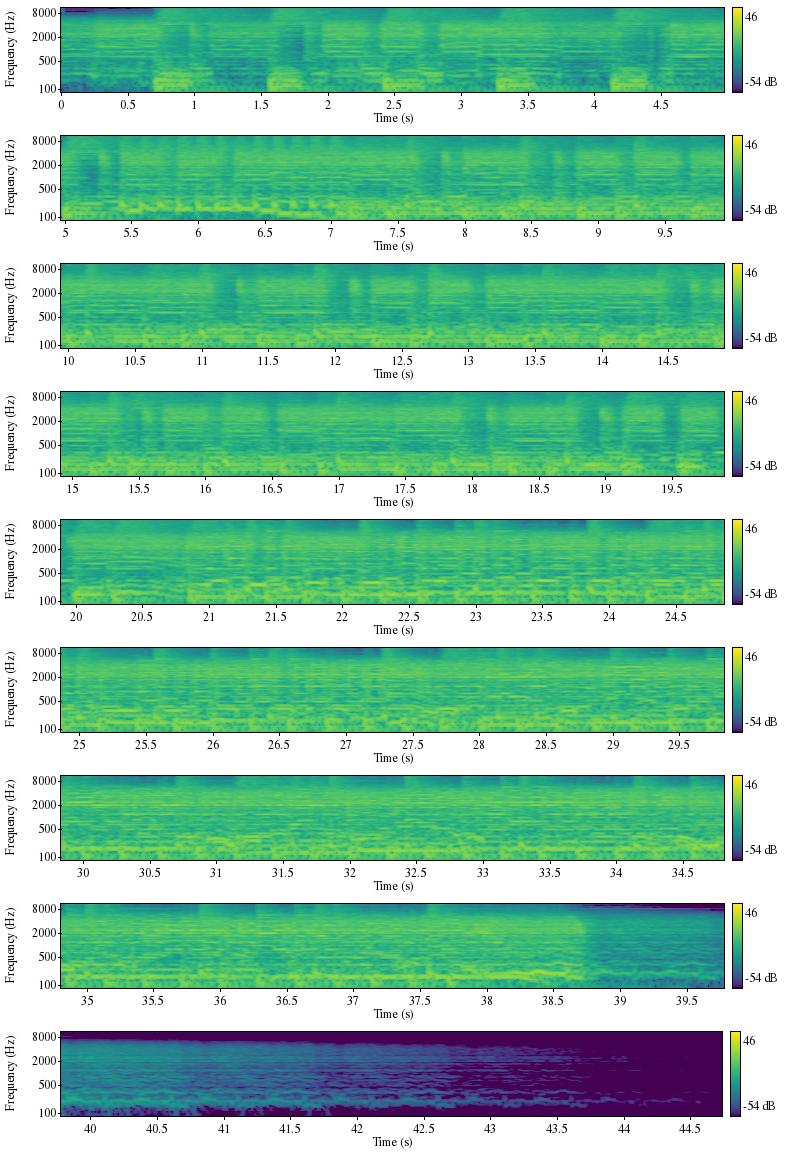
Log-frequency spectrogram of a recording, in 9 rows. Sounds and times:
Electric guitar: 0:00.0 - 0:42.7
Strum: 0:00.7 - 0:39.7.

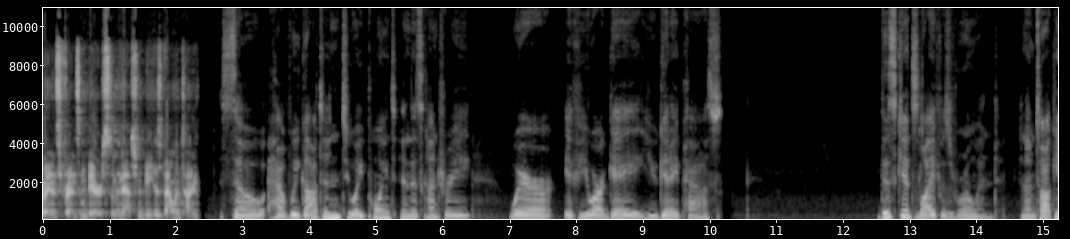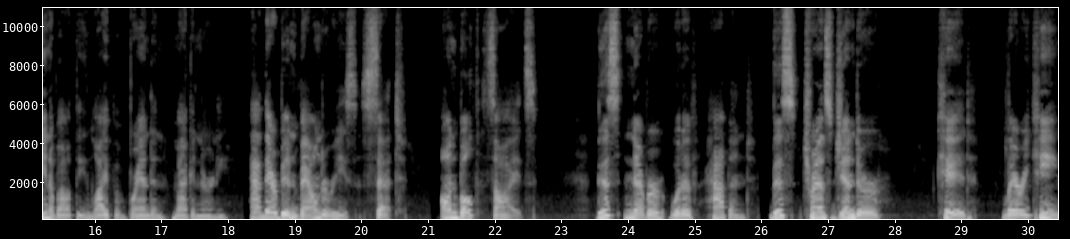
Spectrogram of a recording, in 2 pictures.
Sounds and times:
Narration, monologue: 0:00.0 - 0:30.4.

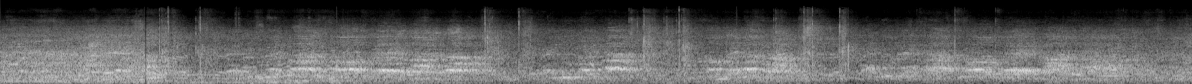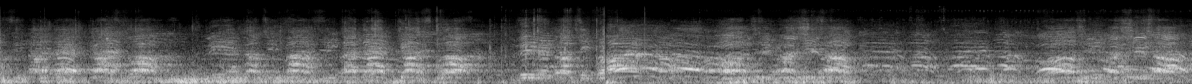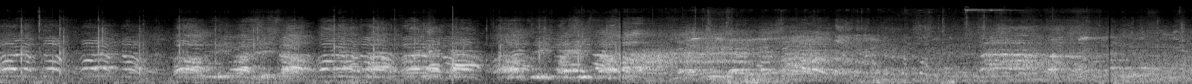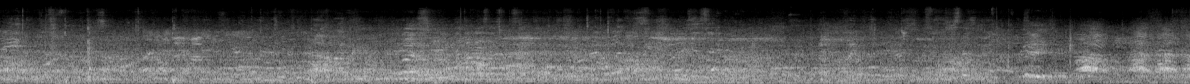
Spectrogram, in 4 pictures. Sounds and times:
Battle cry: 0:00.0 - 0:32.7, 0:44.0 - 0:47.6
Crowd: 0:00.0 - 0:47.6.

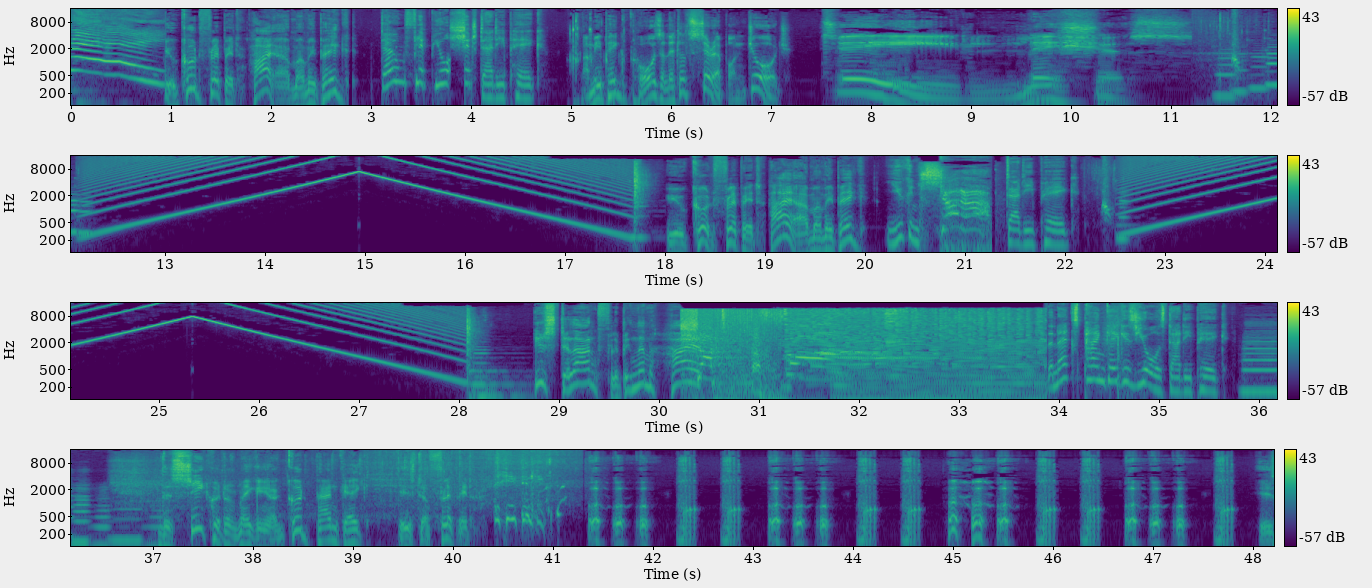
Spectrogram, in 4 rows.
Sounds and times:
Speech: 0:05.1 - 0:11.2, 0:28.8 - 0:31.9, 0:37.1 - 0:40.3
Music: 0:11.4 - 0:12.3, 0:28.2 - 0:28.8, 0:35.8 - 0:37.2
Grunt: 0:41.8 - 0:44.8.

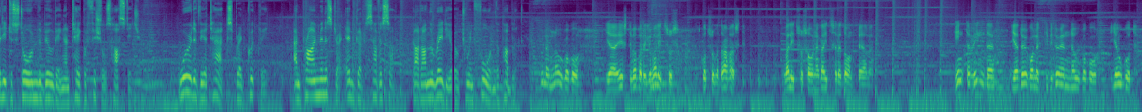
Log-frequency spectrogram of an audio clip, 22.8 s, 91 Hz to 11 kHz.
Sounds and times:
Speech: 0:00.0 - 0:02.8, 0:03.6 - 0:11.6, 0:12.2 - 0:14.8, 0:15.7 - 0:17.5, 0:19.1 - 0:22.8
Music: 0:00.0 - 0:22.8.

